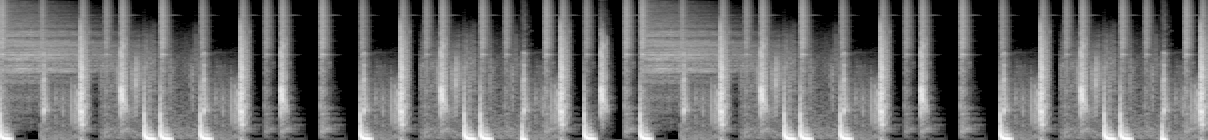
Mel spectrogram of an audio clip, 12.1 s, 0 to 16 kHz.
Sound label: Drum Loop, 75 BPM; Cymatics; Eternity Sample Pack; Full Drum Loops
